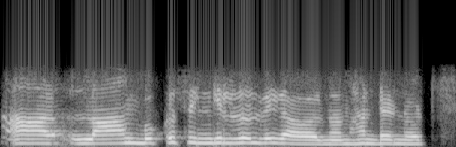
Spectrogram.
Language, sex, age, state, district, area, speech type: Telugu, female, 18-30, Telangana, Mahbubnagar, urban, conversation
